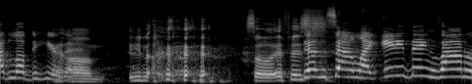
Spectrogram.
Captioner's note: laughs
